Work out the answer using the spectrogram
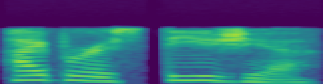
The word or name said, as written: hyperesthesia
